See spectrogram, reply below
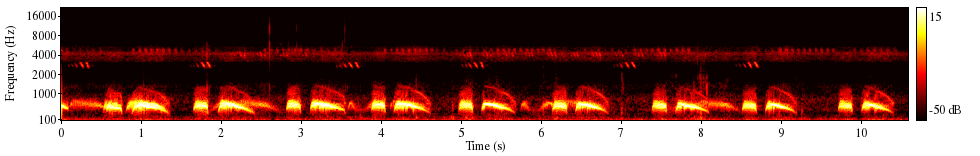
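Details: Vietnamese spotted dove, a wild-caught caller praised for its fighting spirit, delivering a long series of rounded coos about every half second. Many notes end in a falling glide, with a steady high-pitched hum and occasional tiny chirps behind.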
